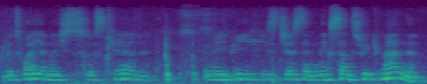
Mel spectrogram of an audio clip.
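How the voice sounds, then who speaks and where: A man's voice: a little high, slow pace, noisy background, pitched above the performer's own voice. A man playing a naive, frightened young man in a theatrical tall tale, hesitant and stammering. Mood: scared. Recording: roomy, distant mic.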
